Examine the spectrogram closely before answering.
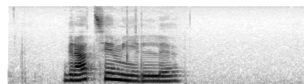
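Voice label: pronunciation "grazie mille", Italian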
